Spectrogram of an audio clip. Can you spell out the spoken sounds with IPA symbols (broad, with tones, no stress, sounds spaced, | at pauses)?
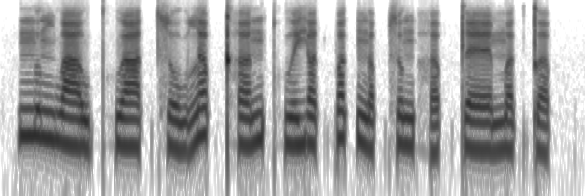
n̪ ʊ˧ ŋ w aː˨˩ w kʷʰ aː˨ t̚ t͡s o˨˩ w l ɐ˥ p̚ kʰ ɐ˨˥ n kʷʰ e˨˧ j ɐ˨ t̚ p ɐ˥ k̚ ŋ ɐ˨ p̚ s ʊ˧ ŋ h ɐ˨˥ p̚ t̪ ɛː˨ m ɐ˨˥ k̚ t̪ ɐ˨ p̚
